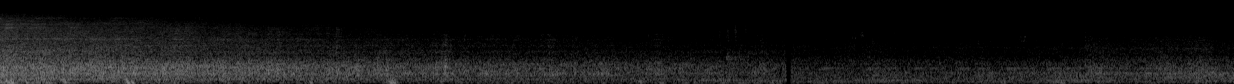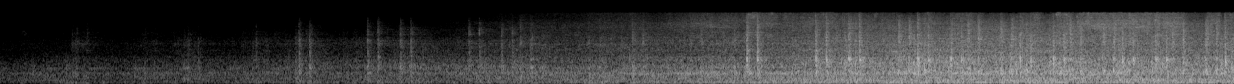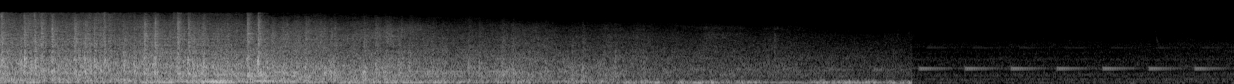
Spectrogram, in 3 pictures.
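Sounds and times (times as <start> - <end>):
diesel train passing: 0.0 - 37.0
wheels clacking over rail joints: 13.0 - 31.0.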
